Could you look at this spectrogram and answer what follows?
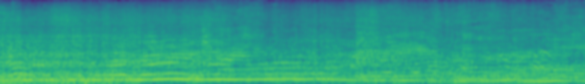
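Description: Several stock car racing engines revving, their pitch rising and falling as the cars race and slide on a loose dirt track, with tyre skidding noise underneath.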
